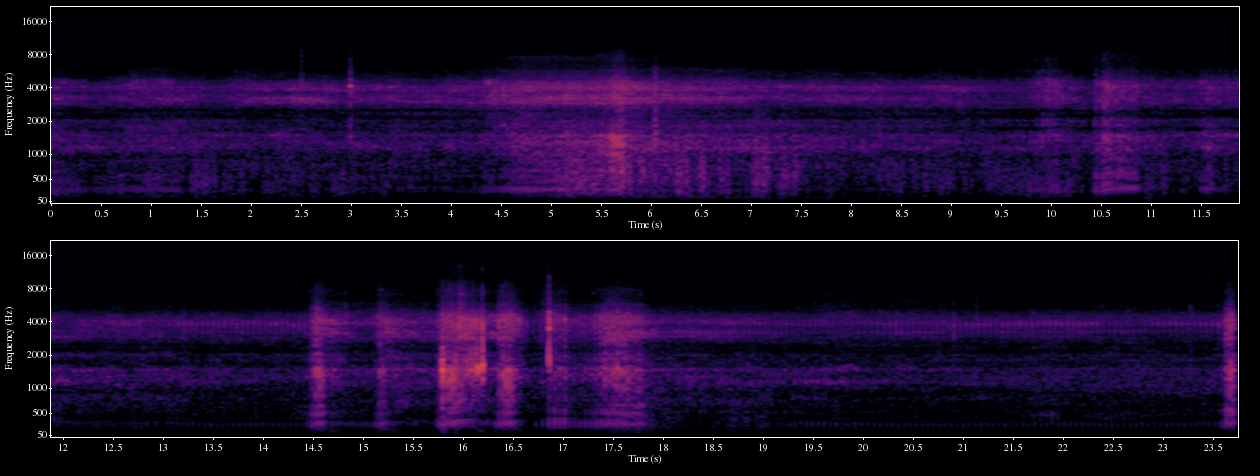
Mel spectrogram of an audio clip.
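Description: A dirt bike engine hums and revs close by.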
